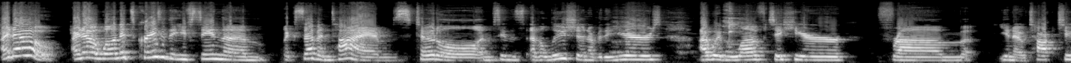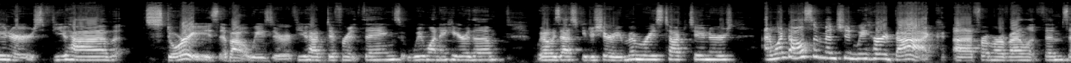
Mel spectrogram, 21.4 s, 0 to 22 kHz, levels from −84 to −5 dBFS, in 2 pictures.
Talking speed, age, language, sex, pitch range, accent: 200 wpm, 30-49, English, female, 210-265 Hz, American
